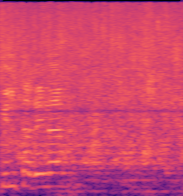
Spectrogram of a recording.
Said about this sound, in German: Und jetzt wird es lauter, weil hier fließt tatsächlich Wasser. Ja, das ist jetzt hier das Süßwasser, äh, die Süßwasserzisternen,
